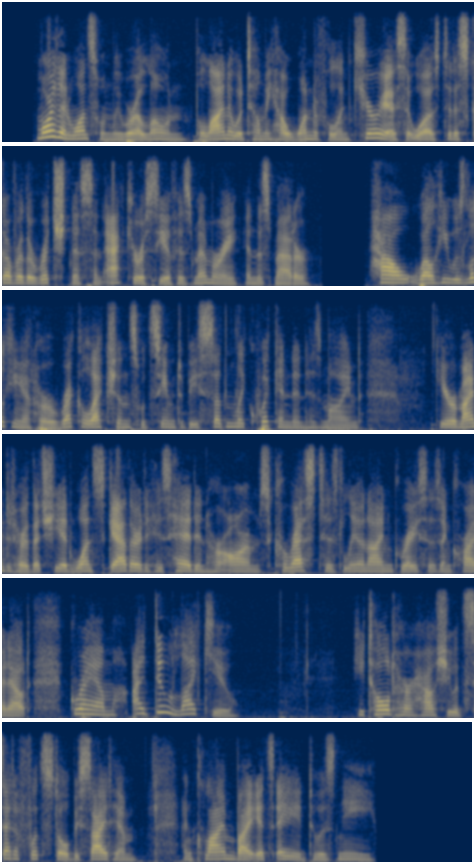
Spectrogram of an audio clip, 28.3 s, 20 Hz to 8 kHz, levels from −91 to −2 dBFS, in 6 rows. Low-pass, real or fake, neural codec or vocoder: 7.2 kHz; real; none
